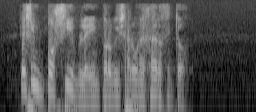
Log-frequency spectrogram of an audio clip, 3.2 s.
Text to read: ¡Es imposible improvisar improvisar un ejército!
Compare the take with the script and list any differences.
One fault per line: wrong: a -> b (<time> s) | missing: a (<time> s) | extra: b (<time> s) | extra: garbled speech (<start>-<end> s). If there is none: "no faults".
missing: improvisar (1.7 s)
